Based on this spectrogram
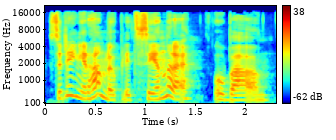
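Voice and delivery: usual speaking voice

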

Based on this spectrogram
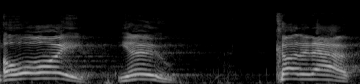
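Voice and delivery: high-pitched Cockney holler; drawn-out mock Cockney cry; Cockney accent. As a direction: yell like a Cockney chimney sweep. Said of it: "put on the accent".

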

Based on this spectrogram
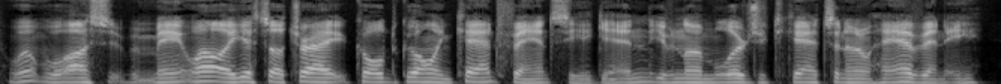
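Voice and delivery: normal talking voice

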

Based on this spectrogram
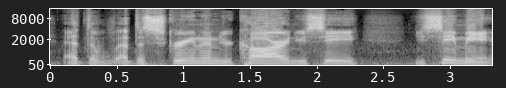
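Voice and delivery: ordinary delivery

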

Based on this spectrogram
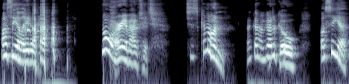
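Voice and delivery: high, loud Irish impression; Irish accent. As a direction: say goodbye in a put-on Irish lilt. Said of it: "speaking with an Irish accent".

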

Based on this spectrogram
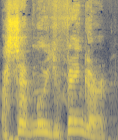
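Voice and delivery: high, loud mock yell of a passport officer; angry officer yell. Retelling a rude officer yelling at his girlfriend, high loud mock yell. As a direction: bark the order like a rude border guard.

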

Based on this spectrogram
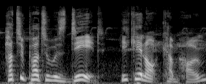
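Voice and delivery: high, emphatic dismissal; scornful denial. A narrator's reading. Brothers reject the news of his return, emphatic denial.

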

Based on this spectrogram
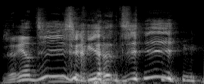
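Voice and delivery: very high, loud squealed denial, stretched out; mock protest. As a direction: squeal your innocence in falsetto, laughing at the end. Se défend en plaisantant après un silence. (fausse protestation criée d'une voix suraiguë)

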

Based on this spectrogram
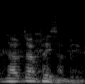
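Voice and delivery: ordinary talk, nothing marked

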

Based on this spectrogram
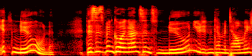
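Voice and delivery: incredulous mom telling off, re-enacted; retold scolding. Retold scolding of her child.

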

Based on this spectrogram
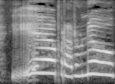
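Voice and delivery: very high hesitant squeak; doubtful inner voice. Retold or imitated. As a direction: play the nervous inner doubter. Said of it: "some part of you is like".

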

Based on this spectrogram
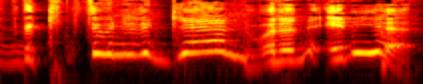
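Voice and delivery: very high, squawking disbelief; exasperated mock outburst. Retelling Yusuke seeing the kid do it again, exasperated. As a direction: play up his exasperation, voice pitched right up.

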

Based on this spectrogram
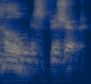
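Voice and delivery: a lightly voiced, measured crime boss greeting; Wilson Fisk voice. Imitating the Kingpin greeting Kate's mom, lightly voiced. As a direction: ease into it like a calm villain. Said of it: "That's how he talks".

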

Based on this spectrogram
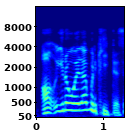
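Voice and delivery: high, playful take-back voice; high mock greedy voice. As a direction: squeak it up, pretending to hoard. Acting giveaway host.

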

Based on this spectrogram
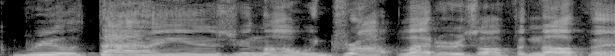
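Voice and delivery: high, slow put-on voice mocking Italians; mock Italian American. Mocking Italian Americans to his cohost, high and slow. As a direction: ham up a self-proclaimed real Italian. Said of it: "they're like".

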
